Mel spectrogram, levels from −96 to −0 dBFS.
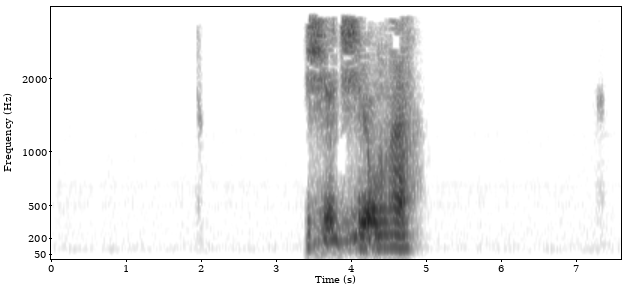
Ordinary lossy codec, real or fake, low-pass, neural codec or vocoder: MP3, 16 kbps; fake; 3.6 kHz; autoencoder, 22.05 kHz, a latent of 192 numbers a frame, VITS, trained on one speaker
